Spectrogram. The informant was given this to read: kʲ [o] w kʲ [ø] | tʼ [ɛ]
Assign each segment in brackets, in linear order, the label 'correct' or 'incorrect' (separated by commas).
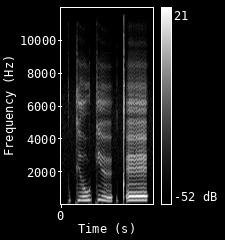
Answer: correct, correct, correct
